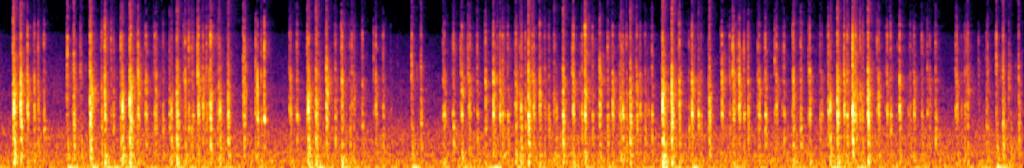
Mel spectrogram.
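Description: Fingertips type steadily on a black plastic mechanical keyboard with red-backlit keycaps and Cherry MX Brown switches. The result is a quick, uneven stream of short, bright clacks and taps that stop sharply, with a faint steady low hum underneath.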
